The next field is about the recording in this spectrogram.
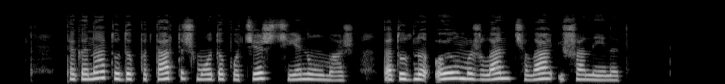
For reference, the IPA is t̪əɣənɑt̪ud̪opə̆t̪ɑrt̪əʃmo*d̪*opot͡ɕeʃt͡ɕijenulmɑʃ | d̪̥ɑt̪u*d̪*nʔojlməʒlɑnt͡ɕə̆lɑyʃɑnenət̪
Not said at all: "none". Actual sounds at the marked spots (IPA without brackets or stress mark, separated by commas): d̪, d̪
